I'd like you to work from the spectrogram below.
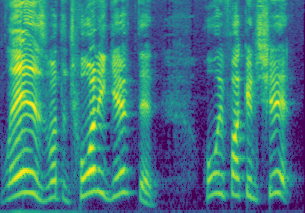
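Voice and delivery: high, loud, overjoyed yelling; real astonished excitement. Real, not acted. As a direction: shout in amazed delight at a big gift. Reacting to twenty gifted subs.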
